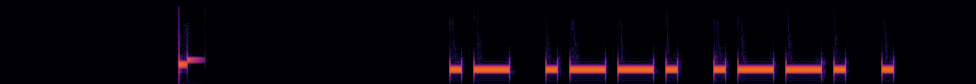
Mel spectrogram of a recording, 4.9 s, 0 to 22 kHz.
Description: Morse code, heard as a keyed tone, about 20 wpm, 700 Hz. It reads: APPE
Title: Build A Word - 4 Letters At A Time - 8-Letter Words - 20wpm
